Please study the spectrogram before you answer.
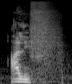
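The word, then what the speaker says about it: ألف: আলিফ। আমরা আ লসি প আলিফ এটা পড়বো না আমরা কি পড়বো আ লসি ফ মানে একটা ঠোট দিয়ে একটা বাতাস বেরিয়ে যাবে ফ আলিফ আলিফ আমার মুখের দিকে তাকিয়ে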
